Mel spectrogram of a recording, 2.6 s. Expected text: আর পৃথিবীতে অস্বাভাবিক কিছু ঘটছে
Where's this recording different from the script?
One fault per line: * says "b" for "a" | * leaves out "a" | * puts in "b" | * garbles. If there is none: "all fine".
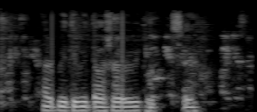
* leaves out "কিছু"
